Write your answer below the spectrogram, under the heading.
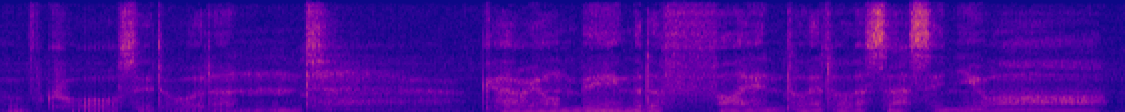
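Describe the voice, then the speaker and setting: A man playing a deep, gravelly British villain. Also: dark tone, a little hiss or hum, exaggerated voice. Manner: slow, deliberate, pompous and threatening. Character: menacing, mysterious male supervillain who drains life force. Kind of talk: ASMR audio roleplay monologue.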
